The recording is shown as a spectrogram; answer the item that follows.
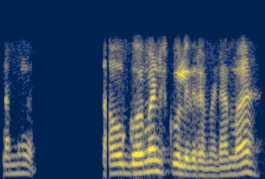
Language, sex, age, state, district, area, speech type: Kannada, male, 30-45, Karnataka, Gadag, rural, conversation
